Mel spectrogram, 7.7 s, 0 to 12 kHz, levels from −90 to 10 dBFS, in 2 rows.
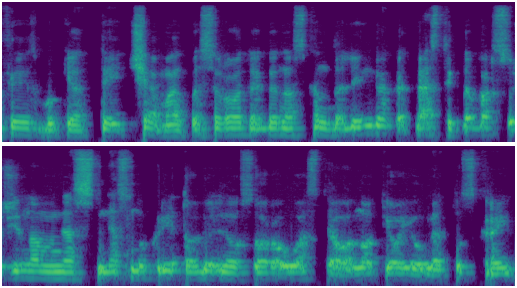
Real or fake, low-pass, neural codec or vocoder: fake; 10.8 kHz; vocoder, 44.1 kHz, 128 mel bands, Pupu-Vocoder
